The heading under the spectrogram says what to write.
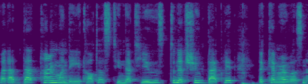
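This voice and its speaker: A woman with a Quebec accent talks at a fairly quick pace, her fairly high voice held in a monotone, flat intonation. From Quebec, Canada. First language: French. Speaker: photographer. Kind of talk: online conference presentation. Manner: halting, many fillers.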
